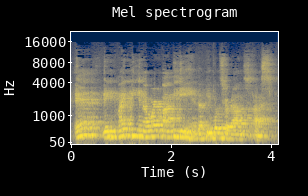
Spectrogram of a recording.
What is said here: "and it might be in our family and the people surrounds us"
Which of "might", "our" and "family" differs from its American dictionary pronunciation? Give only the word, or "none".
family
